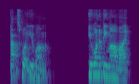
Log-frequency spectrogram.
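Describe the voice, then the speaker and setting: A woman talks at a very fast pace with an English accent. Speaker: business coach podcast host. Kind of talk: solo podcast monologue. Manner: animated.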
